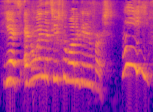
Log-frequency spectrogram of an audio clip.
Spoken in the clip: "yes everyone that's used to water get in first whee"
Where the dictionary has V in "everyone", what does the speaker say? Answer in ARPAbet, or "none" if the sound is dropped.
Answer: V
